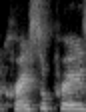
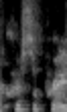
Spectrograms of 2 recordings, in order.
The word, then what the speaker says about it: chrysoprase: And then we got the chrysoprase or chrysoprase. I've heard it pronounced both ways.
